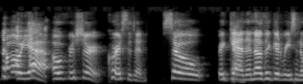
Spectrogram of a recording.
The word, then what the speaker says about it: quercetin: I was saying it wrong. Quercetin.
